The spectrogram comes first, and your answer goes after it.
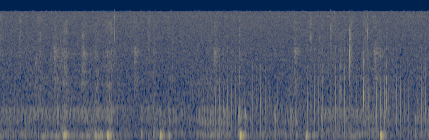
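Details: Indoors, a sleepy rescued kitten purrs in a low rhythmic rumble, swelling roughly every second with each breath, with soft rustling in the background.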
